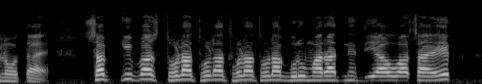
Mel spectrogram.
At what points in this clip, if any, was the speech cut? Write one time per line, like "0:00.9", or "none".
none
